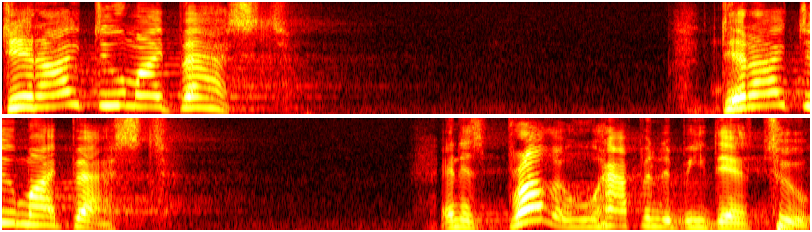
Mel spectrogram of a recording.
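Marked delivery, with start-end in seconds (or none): 0.0-4.9 exhausted, delirious, high, drawn-out yell. Retelling what an exhausted, delirious man yelled out, imitating him shouting. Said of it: "this is what he yelled out".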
